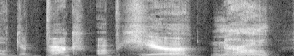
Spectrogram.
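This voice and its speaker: A man shouts in a put-on character voice. His pitch sits fairly high. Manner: shouting commanding.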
